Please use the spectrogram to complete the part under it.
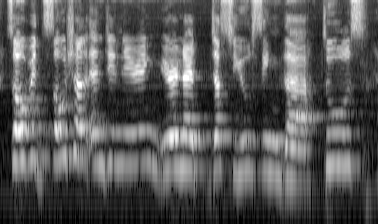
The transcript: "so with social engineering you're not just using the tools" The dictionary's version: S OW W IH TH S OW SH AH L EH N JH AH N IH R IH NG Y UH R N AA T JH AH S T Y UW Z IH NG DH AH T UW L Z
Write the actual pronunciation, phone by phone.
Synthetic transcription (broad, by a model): S OW W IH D S OW SH AH L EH N JH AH N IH R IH NG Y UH R N AA T JH AH S T Y UW S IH NG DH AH T UW L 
